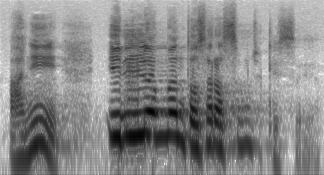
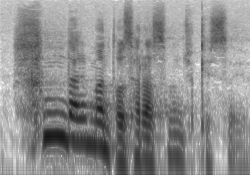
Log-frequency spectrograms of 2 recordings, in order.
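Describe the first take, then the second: First: Acted plea, higher and louder; raised, urgent wish in a mother's role; earnest plea. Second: Said in the usual way. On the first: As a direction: plead harder as the desperate mother. Voicing the mother's greater wish.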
